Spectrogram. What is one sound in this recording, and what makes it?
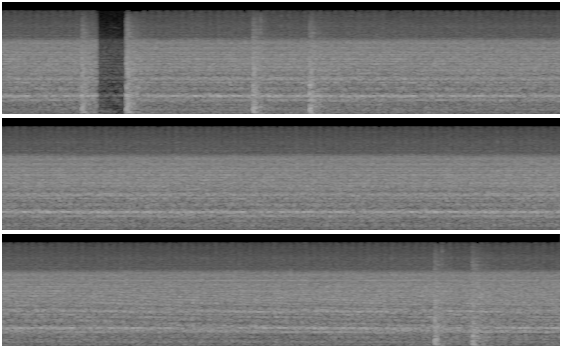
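Train wheels clack over rail joints a few times.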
